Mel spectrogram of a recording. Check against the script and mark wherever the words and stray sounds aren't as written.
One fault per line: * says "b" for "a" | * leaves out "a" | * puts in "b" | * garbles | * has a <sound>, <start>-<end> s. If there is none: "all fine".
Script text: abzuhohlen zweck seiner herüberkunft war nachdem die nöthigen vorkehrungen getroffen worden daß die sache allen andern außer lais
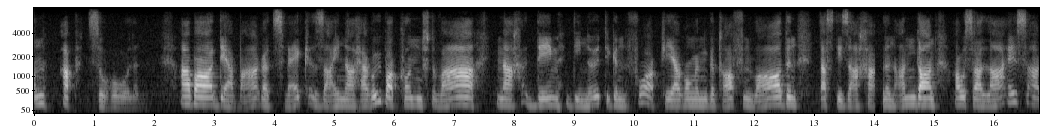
* puts in "aber der wahre"
* has a dropout, 14.0-14.1 s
